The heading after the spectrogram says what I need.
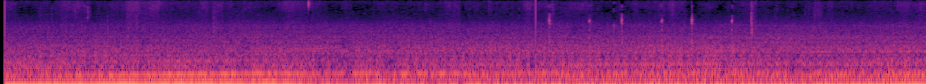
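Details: Audi driving with a steady low droning hum under road noise, the rumble of a suspected worn wheel bearing, not confirmed.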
